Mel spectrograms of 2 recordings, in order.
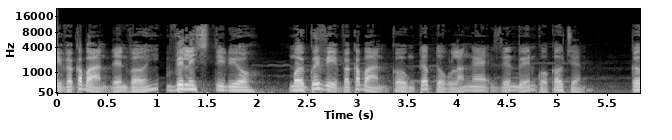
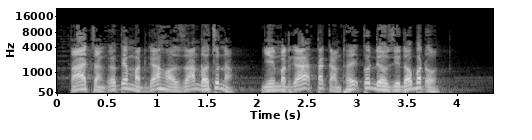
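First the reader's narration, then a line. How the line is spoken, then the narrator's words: Resentful, unsteady. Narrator (Vietnamese): Lâm Tứ hậm hà hậm hực, gã lảo bảo nói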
